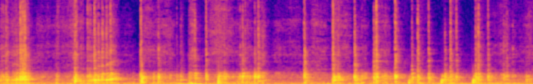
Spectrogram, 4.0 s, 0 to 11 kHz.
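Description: Long nails rapidly tap and scratch the base, side and rim of a small, hollow, empty green plastic cup held in the hands. The result is a quick run of light, hollow clicks with a mid-pitched ring around 715 Hz, mixed with brief scratchy rasps over a faint low rumble.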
